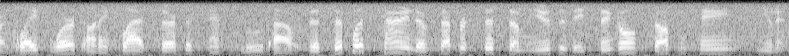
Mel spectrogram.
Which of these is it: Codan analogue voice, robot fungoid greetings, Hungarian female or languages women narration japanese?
Codan analogue voice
